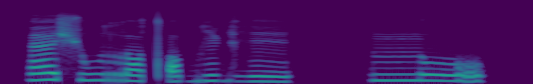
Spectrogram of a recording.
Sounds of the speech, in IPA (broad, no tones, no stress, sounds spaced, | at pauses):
æ ʃ u r ɒ tʼ ɒ b i ɖʱ e | nː o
